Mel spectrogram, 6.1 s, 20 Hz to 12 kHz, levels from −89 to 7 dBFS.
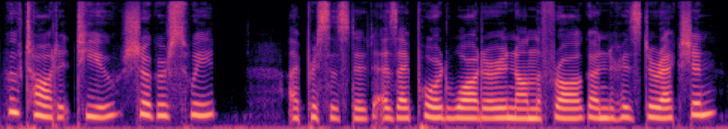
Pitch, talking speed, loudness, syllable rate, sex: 245 Hz, 200 wpm, -15 LUFS, 5.2 syllables/s, female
